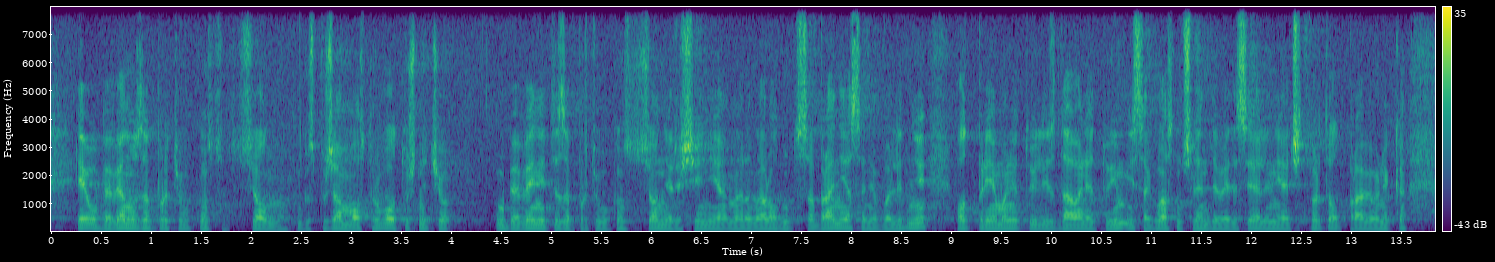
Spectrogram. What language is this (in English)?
Bulgarian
